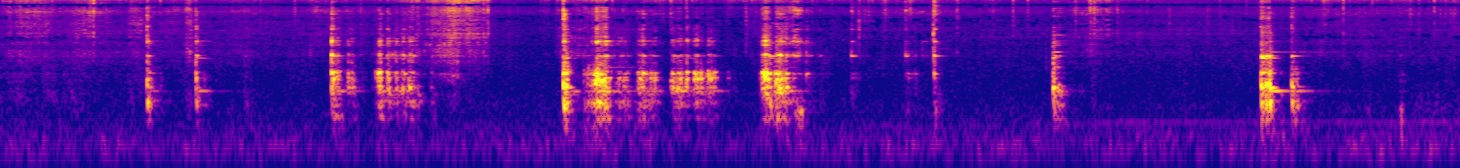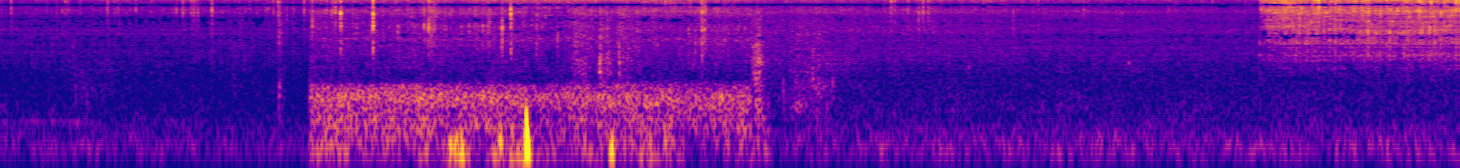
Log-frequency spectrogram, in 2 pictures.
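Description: Food being turned in a cast iron skillet on a portable gas stove: a string of clinks, knocks and scrapes of a fork against the pan, then a few seconds of low rumbling midway. Near the end, sizzling frying rises and holds steady.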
